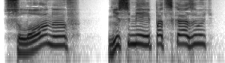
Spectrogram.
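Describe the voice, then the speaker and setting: A man's voice: high voice, big pitch swings, measured pace, no echo, studio quality, voice pushed up. A man reading a story aloud and voicing a stern, irritable woman schoolteacher who scolds and insists on answers. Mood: shouting.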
